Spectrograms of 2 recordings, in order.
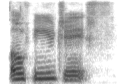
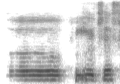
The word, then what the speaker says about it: Ophiuchus: So, you know how I'm going to remember that? I'm going to think of mucus. Like, when you have to blow your nose.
